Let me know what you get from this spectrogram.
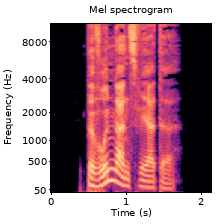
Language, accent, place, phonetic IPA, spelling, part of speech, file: German, Germany, Berlin, [bəˈvʊndɐnsˌveːɐ̯tə], bewundernswerte, adjective, De-bewundernswerte.ogg
- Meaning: inflection of bewundernswert: 1. strong/mixed nominative/accusative feminine singular 2. strong nominative/accusative plural 3. weak nominative all-gender singular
